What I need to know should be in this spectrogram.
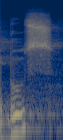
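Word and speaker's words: Boès: tous deux avec Carles Boess à prononcer Bus. Enfin, il s'appelait Charles Potier. En fait, c'est un nom d'emprunt mais Boes, on le prononce Bus comme par Nabous.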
